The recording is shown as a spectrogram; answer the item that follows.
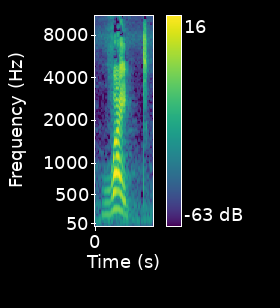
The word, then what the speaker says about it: white: WH says W. Then I. Then T. The word is ending with a silent E. White.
